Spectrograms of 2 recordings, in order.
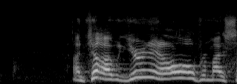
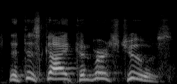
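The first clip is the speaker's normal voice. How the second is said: normal talking voice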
